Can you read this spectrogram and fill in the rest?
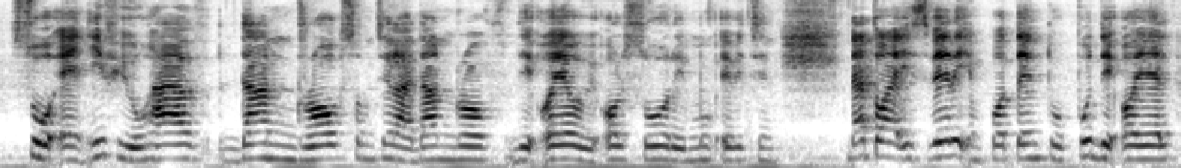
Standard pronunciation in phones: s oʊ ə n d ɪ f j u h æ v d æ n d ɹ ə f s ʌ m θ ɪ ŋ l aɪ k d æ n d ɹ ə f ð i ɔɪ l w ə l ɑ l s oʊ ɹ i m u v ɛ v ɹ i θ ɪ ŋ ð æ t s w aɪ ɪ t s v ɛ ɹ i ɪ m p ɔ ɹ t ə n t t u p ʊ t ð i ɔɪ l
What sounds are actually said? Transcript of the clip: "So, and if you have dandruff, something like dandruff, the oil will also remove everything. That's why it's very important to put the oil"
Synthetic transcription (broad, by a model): s oʊ ə n d ɪ f j u h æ v d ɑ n d ɹ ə p s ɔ m t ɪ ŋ l aɪ k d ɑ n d ɹ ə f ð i ɔɪ l w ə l ɑ l s oʊ ɹ i m u v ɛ v ɹ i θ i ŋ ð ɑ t w aɪ ɪ t s v ɛ ɹ i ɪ m p ɔ t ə n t t u p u t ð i ɔɪ l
